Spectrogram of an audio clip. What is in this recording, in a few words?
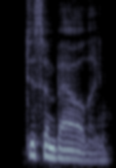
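"disembowelling", Australian English; pronunciations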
